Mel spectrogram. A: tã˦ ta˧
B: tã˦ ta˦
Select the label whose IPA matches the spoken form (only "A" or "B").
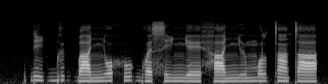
A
